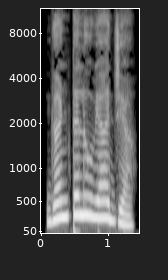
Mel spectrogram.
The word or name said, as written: ಗಂಟಲುವ್ಯಾಜ್ಯ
